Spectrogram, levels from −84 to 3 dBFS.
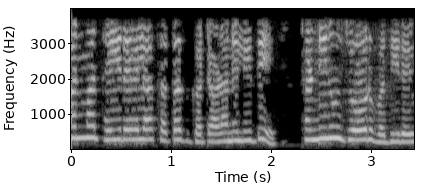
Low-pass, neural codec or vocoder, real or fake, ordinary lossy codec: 3.6 kHz; none; real; AAC, 24 kbps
